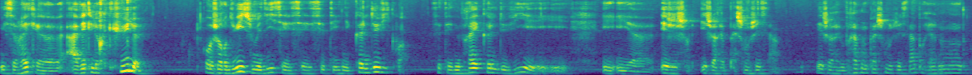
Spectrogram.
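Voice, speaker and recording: Amid audible room echo, a woman with a very deep, low pitch and ordinary pitch variation speaks at a fairly slow pace, her loudness swinging widely and her pauses long and frequent. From Belgium, Antwerp region. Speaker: restaurant co-founder. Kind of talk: interview. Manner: hesitant, many repetitions.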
